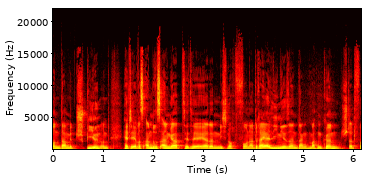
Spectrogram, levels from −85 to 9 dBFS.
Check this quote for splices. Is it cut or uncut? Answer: uncut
